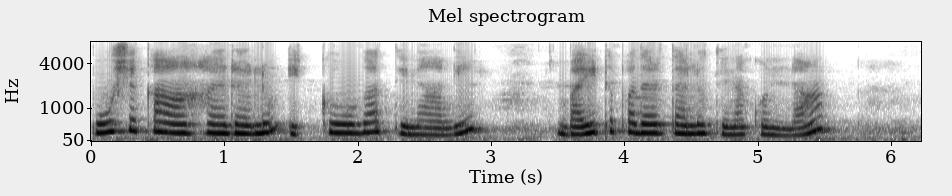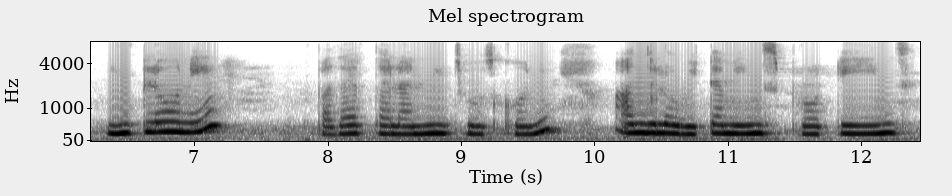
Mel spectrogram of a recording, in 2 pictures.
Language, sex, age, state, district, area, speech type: Telugu, female, 18-30, Telangana, Mancherial, rural, spontaneous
